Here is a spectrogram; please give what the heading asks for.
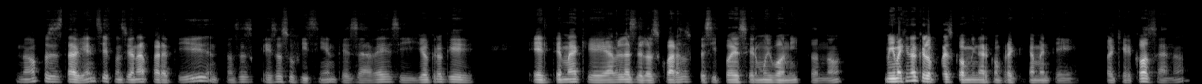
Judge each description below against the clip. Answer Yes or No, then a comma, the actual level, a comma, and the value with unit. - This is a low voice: Yes, low, 110 Hz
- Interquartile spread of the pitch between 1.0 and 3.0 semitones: Yes, average, 2.7 semitones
